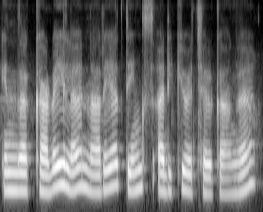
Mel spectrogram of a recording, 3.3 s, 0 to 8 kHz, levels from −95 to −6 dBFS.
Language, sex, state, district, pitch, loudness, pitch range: Tamil, female, Tamil Nadu, Nilgiris, 215 Hz, -15 LUFS, 200-240 Hz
